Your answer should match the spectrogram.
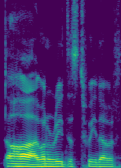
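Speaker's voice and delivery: ordinary talk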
